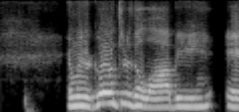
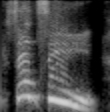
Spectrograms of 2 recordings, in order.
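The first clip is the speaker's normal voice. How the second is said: calling out; 9 semitones higher than usual. Retold or imitated. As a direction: call out Scentsy to a stranger in line. Breaking the ice, calling out.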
